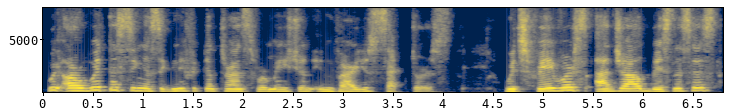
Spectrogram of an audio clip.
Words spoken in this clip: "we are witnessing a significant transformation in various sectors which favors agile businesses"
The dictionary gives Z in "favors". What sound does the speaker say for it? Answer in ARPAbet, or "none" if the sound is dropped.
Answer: S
